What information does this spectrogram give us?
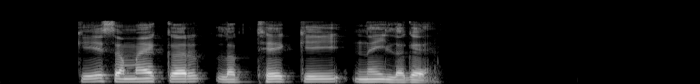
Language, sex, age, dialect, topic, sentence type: Chhattisgarhi, male, 25-30, Western/Budati/Khatahi, banking, question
